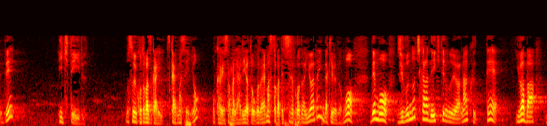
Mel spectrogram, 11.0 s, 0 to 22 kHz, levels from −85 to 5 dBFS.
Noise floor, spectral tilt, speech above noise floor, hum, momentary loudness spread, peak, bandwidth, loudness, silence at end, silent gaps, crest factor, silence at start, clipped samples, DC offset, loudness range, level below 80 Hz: -55 dBFS; -4 dB/octave; 31 dB; none; 11 LU; -2 dBFS; 7.2 kHz; -25 LUFS; 0 s; none; 22 dB; 0 s; under 0.1%; under 0.1%; 3 LU; -48 dBFS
